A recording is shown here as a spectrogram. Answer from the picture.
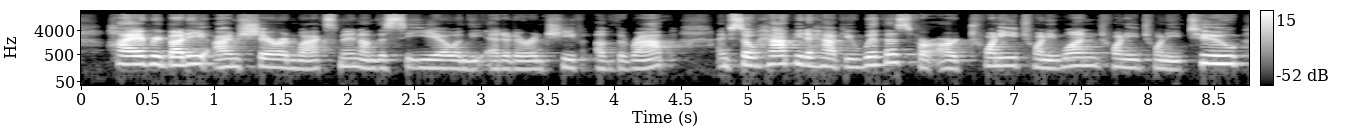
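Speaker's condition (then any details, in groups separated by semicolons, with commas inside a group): No condition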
